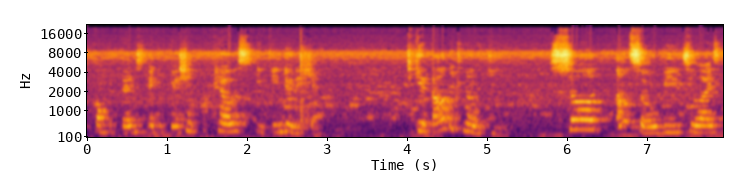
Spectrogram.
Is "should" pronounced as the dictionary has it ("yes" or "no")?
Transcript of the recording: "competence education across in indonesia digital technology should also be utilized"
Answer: no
